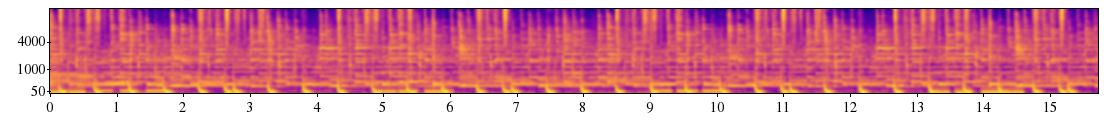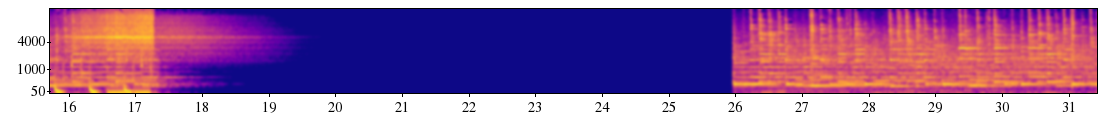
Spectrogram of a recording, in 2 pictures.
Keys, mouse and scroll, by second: 3.3 alt+click, 5.2 click, 6.9 click, 7.4 shift+click, 10.5 click, 11.2 alt+click, 14.2 alt+click, 14.8 alt+click, 17.5 click, 17.7 shift+click, 18.8 alt+click, 30.7-31.4 drag.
